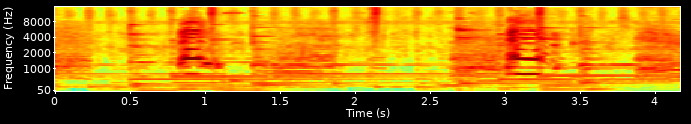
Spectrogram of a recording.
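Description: Domestic geese honking: two loud honks, about a second in and about three seconds in, over steady background music.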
